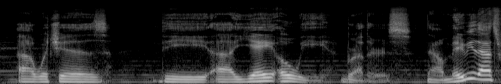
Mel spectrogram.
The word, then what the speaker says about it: yaoi: It's definitely not that. There's no chance it's that. No shot. Now yaoi may not be correct either, but how do you spell it anyway? It's Y-A, is it Y-A-I-O or Y-A-O-I? Y-A-O-I. So I think yaoi is more correct.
